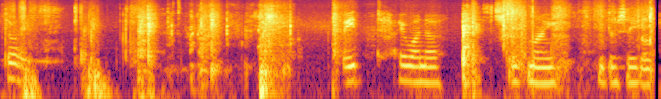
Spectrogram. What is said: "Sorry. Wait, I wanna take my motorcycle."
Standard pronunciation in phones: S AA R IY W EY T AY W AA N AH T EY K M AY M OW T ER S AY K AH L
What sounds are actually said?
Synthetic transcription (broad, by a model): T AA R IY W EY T AY W AA N AH S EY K M AY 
